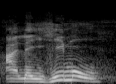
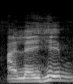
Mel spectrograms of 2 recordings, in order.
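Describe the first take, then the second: First: The final m carries an added u vowel. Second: The word ends on a silent final m.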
